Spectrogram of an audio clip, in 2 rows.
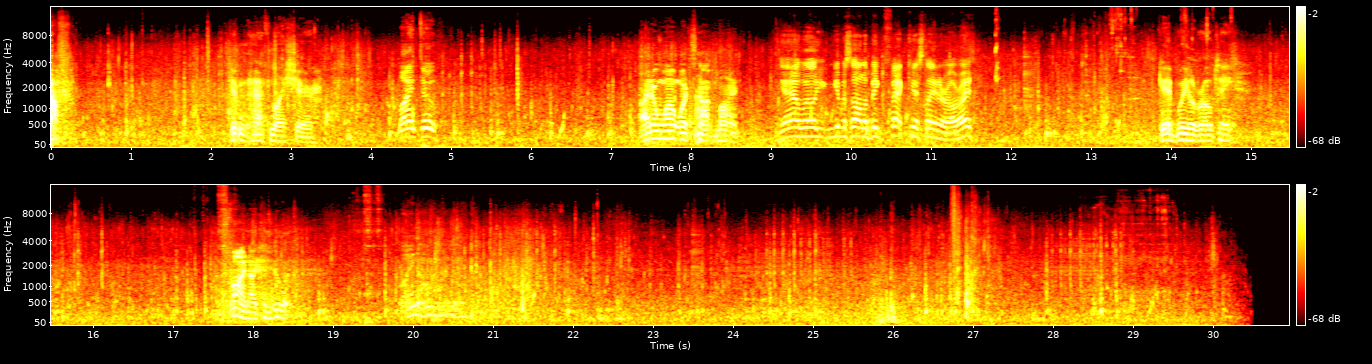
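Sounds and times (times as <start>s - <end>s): water washing against boat: 0.0s - 30.2s.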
